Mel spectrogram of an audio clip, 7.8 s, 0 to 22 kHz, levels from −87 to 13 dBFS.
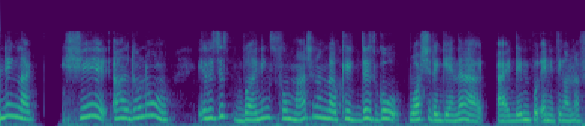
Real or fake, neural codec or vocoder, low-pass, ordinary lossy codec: fake; codec, 16 kHz, 4.8 kbps, FACodec; none; none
